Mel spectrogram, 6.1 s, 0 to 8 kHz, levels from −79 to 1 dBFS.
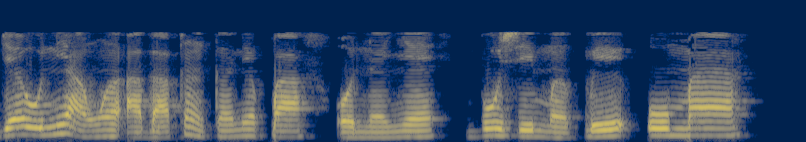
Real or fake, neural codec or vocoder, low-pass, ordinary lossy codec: real; none; 7.2 kHz; AAC, 16 kbps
